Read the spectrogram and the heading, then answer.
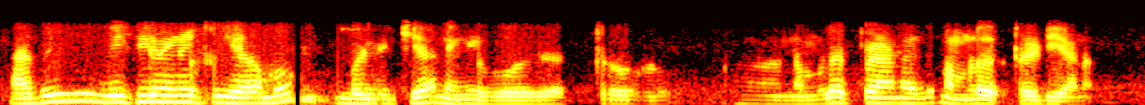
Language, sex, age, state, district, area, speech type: Malayalam, male, 18-30, Kerala, Idukki, rural, conversation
